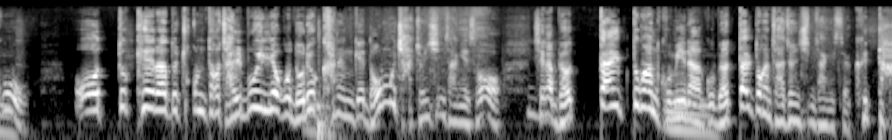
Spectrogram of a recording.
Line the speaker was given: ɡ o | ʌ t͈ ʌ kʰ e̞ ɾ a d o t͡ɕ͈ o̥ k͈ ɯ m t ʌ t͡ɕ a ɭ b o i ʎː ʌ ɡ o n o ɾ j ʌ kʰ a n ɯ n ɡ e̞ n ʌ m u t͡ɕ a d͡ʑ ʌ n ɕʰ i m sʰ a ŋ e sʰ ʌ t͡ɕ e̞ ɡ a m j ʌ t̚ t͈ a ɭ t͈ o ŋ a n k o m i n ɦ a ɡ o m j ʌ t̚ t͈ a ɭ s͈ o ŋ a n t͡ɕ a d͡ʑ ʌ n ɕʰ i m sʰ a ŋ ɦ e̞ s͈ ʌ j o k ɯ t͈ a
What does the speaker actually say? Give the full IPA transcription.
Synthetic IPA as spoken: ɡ o | ʌ t͈ ʌ kʰ e̞ ɾ a d o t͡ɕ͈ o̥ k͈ ɯ m t ʌ t͡ɕ a ɭ b o i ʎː ʌ ɡ o n o ɾ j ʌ kʰ a n ɯ n ɡ e̞ n ʌ m u t͡ɕ a d͡ʑ ʌ n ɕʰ i m sʰ a ŋ e sʰ ʌ t͡ɕ e̞ ɡ a m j ʌ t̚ t͈ a ɭ t͈ o ŋ a n k o m i n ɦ a ɡ o m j ʌ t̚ t͈ a ɭ t͈ o ŋ a n t͡ɕ a d͡ʑ ʌ n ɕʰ i m sʰ a ŋ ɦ e̞ s͈ ʌ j o k ɯ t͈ a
